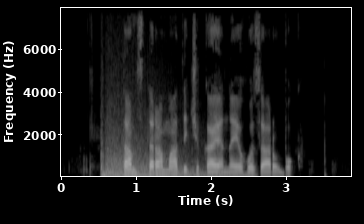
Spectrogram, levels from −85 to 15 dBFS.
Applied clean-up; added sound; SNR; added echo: none; Explosion; 9 dB; none.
